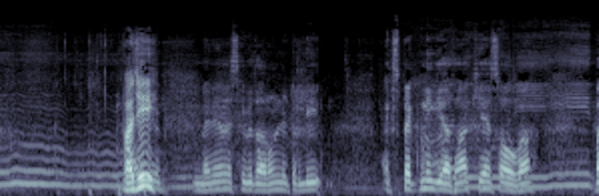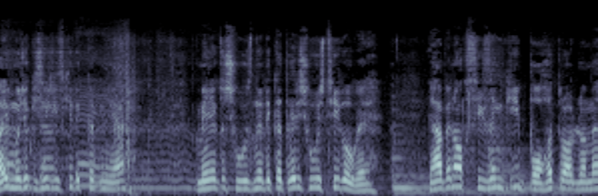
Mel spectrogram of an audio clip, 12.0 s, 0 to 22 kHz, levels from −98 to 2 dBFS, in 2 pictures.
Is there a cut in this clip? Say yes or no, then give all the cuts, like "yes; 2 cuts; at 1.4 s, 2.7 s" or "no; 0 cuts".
no; 0 cuts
